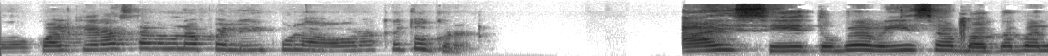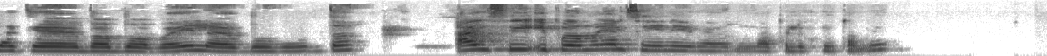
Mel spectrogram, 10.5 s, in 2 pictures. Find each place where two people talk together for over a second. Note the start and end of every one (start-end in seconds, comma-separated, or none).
none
